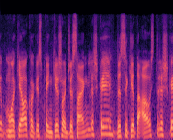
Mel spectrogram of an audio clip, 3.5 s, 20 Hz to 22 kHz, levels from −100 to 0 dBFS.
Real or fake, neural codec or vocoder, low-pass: real; none; 14.4 kHz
